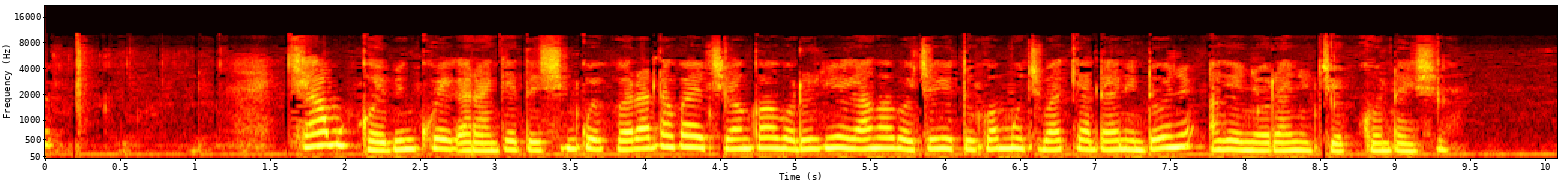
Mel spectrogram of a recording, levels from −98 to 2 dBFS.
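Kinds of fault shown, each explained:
AAC compression: The whole clip sounds dull and smeared, with a warbly, fizzy edge on sibilants. That's the likely work of a low-bitrate AAC-LC encoder, at a rate that fits roughly 32 kbps, trimming the top end and coarsely quantising what's left.
Hard clipping: Peaks are pushed about 2 dB past what a stage can pass, so their tops get sliced flat and throw off high harmonics. You hear it as a crackly edge on loud moments from 1.62 to 2.66 s, plus a single tick at 3.03 s.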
